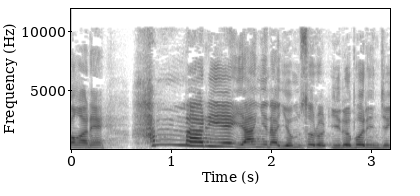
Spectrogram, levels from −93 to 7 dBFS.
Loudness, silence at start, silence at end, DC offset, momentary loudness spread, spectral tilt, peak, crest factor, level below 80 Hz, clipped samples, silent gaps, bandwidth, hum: -21 LUFS; 0 s; 0 s; under 0.1%; 11 LU; -3.5 dB/octave; -2 dBFS; 20 dB; -82 dBFS; under 0.1%; none; 11 kHz; none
